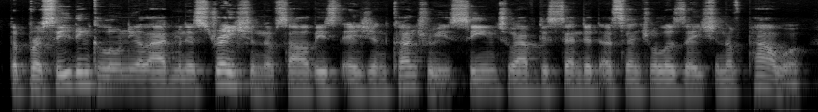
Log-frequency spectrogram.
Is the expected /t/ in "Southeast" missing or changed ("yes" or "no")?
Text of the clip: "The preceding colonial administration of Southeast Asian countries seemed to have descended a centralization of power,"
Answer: no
